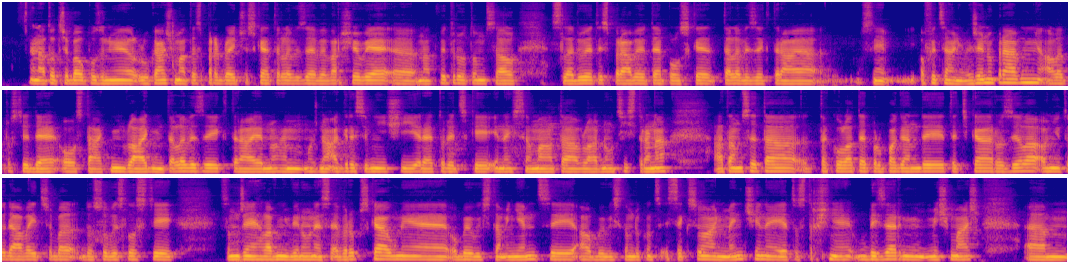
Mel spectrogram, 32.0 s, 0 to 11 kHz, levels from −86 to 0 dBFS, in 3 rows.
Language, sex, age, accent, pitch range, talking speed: Czech, male, 20-39, native, 115-125 Hz, 165 wpm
